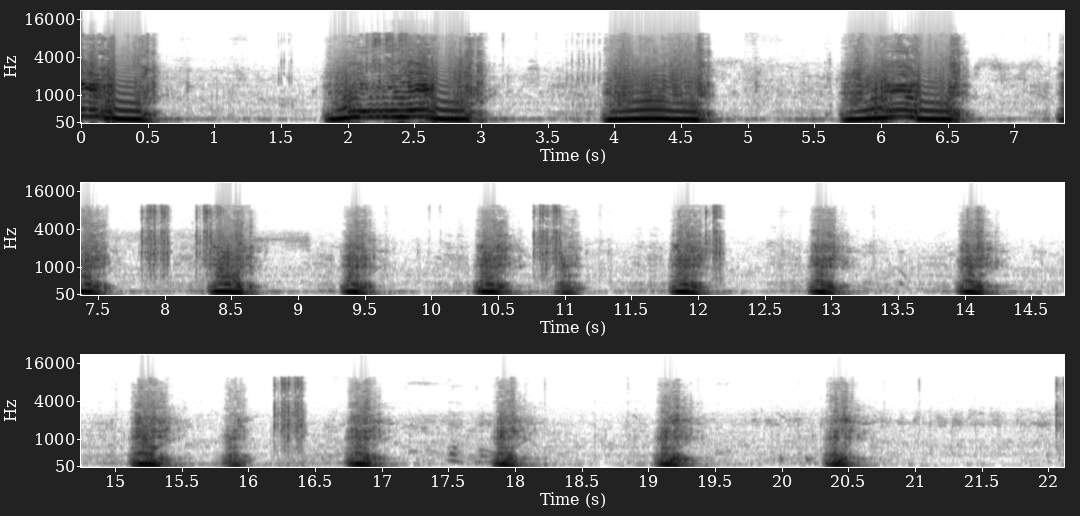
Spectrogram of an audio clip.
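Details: In Tanzania, a lion roars: a few long, deep moaning roars followed by a series of shorter grunts.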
